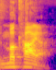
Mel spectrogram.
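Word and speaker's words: Micaiah: to know raulster how do you say it me kaya oh god me kaya dude arguing over firemen pronunciation is probably one of the least productive things in the world but it's makaya makaya makaya magaya anyways uh let's keep moving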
